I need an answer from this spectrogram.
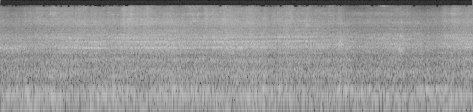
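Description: Freight train of container and tank-container flat wagons rolling past close by, its wheels running over the rails with a steady rumble.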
